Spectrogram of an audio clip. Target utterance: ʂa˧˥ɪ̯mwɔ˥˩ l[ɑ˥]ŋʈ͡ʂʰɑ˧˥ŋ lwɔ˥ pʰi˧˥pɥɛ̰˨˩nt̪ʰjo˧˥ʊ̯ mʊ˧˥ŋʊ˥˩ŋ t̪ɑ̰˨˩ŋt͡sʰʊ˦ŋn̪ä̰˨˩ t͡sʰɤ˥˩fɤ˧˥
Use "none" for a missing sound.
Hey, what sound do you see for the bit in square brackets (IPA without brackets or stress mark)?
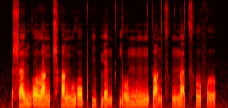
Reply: ɑ˥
